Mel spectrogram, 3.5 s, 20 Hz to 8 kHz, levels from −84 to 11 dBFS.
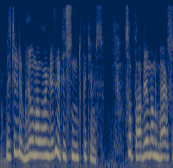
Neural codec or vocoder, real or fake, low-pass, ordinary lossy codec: codec, 24 kHz, 0.9 kbps, WavTokenizer, small release; fake; 7.2 kHz; none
